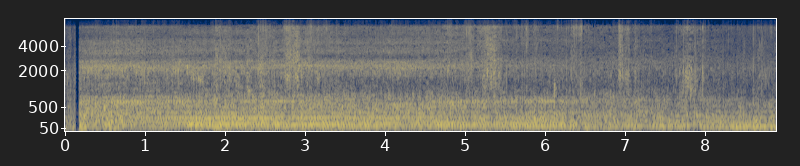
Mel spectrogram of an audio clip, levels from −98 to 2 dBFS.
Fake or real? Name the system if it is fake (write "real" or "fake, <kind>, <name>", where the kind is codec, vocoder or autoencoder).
fake, vocoder, BigVGAN v2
